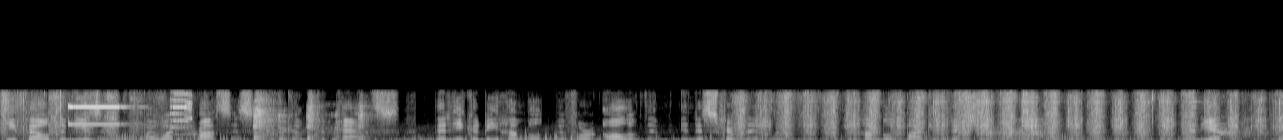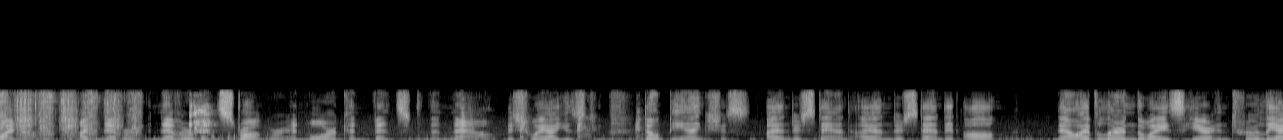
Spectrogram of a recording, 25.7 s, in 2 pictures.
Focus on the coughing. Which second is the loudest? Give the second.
3 s.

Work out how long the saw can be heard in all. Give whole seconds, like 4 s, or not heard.
9 s.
